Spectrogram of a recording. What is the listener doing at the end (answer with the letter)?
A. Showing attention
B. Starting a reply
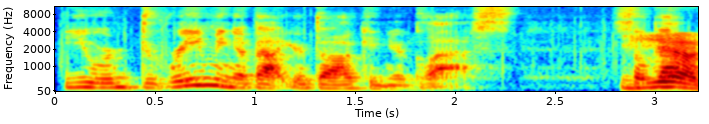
B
